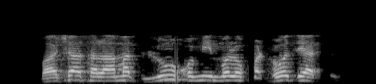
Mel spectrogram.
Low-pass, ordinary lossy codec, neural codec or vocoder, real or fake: 7.2 kHz; AAC, 16 kbps; none; real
